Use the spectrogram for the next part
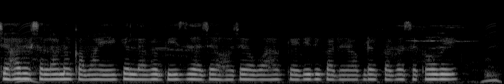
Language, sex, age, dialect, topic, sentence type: Magahi, female, 18-24, Northeastern/Surjapuri, banking, question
